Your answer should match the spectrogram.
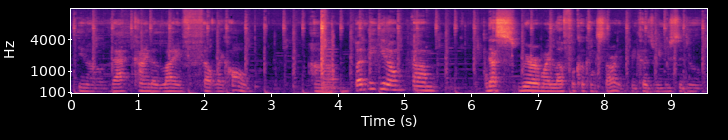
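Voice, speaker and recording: A man from Barbados with a Barbadian accent, a chef talking as a guest in a casual virtual interview, soft-spoken and hesitant with many ums. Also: fairly high pitch, a little slow, roomy sound, music in the background. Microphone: video call.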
